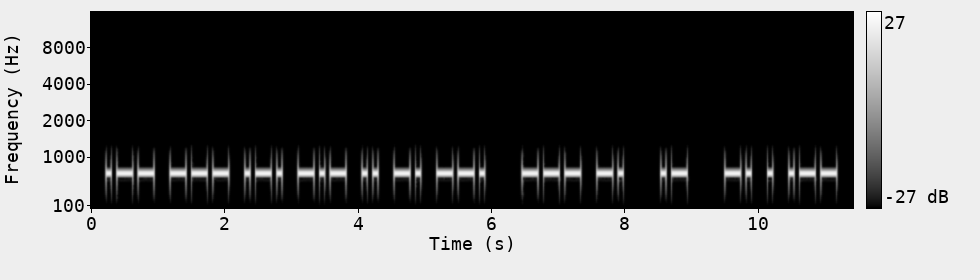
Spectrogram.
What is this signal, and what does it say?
Morse code, heard as a keyed tone, about 15 wpm, 700 Hz. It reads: WORKING ON A NEW
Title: Sentences from Top 1000 Words - Review Part 4 - 15wpm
